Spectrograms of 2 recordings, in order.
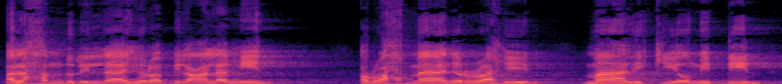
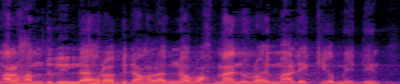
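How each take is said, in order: First: It is recited slowly and calmly. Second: It is recited fast and hurried.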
